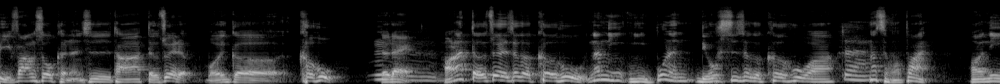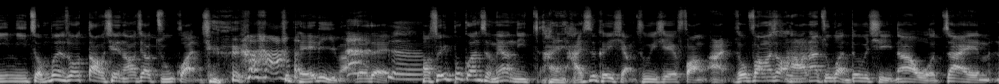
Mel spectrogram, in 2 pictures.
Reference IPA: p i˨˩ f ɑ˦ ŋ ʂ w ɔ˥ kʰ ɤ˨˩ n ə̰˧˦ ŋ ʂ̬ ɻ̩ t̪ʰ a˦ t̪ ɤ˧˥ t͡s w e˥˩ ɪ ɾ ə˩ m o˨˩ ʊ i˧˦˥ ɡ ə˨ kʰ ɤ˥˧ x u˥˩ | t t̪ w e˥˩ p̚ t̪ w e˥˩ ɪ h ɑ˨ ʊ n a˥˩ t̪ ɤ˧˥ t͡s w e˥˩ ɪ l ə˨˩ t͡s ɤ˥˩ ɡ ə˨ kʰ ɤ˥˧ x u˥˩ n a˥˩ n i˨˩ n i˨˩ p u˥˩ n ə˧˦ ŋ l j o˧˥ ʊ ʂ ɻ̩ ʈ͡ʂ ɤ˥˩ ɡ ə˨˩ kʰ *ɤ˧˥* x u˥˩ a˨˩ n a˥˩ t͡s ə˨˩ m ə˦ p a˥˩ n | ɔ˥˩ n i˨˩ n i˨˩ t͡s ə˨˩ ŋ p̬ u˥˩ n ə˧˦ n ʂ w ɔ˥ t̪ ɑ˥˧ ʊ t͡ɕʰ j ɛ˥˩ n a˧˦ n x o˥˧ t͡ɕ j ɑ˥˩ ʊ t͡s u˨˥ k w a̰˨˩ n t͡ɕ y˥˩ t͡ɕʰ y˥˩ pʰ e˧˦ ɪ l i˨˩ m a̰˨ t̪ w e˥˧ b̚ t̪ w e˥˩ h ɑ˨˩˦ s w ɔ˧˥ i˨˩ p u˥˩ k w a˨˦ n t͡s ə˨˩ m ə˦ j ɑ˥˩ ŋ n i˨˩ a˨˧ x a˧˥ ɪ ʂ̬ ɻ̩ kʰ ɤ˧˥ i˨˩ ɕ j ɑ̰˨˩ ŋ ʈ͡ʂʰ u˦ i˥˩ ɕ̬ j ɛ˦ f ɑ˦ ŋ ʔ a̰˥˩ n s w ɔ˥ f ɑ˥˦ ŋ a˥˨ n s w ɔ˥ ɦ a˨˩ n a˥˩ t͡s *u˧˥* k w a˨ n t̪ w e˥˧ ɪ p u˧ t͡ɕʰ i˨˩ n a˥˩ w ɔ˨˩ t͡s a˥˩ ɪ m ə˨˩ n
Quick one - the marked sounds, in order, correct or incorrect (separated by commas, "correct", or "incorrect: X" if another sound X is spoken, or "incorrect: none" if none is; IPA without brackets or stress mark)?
incorrect: ɤ˥˧, correct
